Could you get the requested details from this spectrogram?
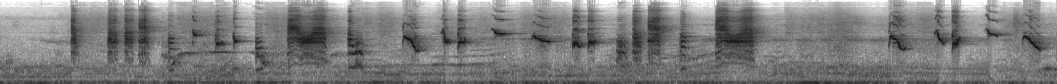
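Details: Ngeplong-style long-tailed shrike song used as a lure for other shrikes: grating harsh notes interspersed with sharp whistled slurs, delivered in uneven rapid clusters with brief pauses.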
